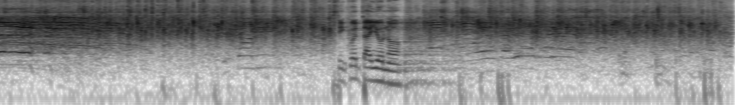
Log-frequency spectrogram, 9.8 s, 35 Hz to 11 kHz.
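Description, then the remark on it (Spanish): Sustained applause from a sizable audience fills the whole stretch, loud and dense, with a voice briefly calling out over the clapping partway through. “Pues a mí no os queda más remedio que aplaudirme un poco más que a mí, que porque él tiene 50 y yo 51.”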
